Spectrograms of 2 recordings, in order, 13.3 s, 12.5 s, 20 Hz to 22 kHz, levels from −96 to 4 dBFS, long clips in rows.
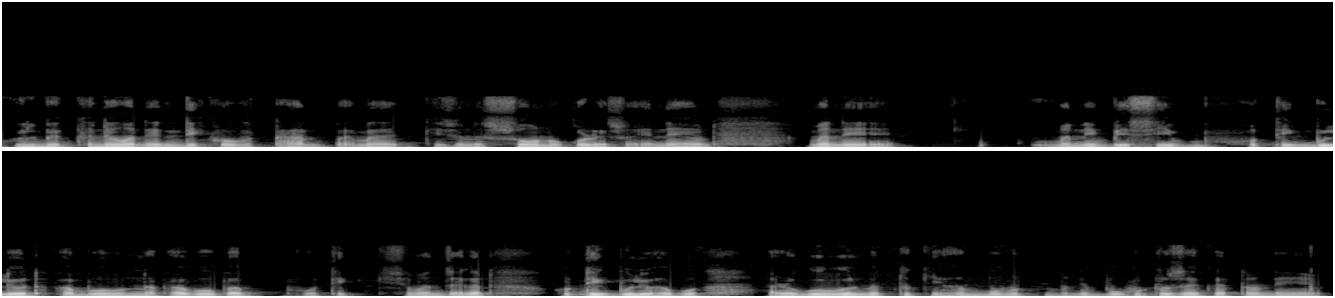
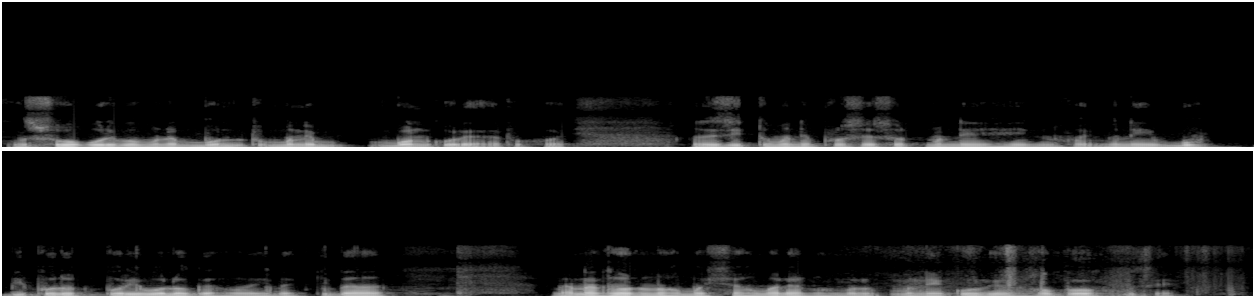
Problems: background conversations at intervals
